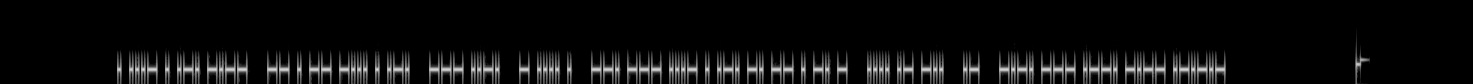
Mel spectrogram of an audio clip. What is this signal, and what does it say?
Morse code, heard as a keyed tone, about 40 wpm, 700 Hz. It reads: EVERY MEMBER OF THE GOVERNMENT HAD A COPY.
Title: Sentences from Top 1400 Words 40wpm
